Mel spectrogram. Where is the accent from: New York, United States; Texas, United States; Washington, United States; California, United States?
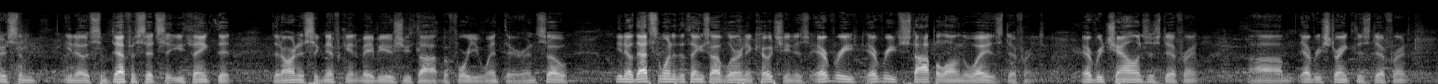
Texas, United States; I grew up in Texas and, you know, started as a high school coach really in the Dallas area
